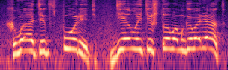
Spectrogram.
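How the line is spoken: Yell. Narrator (Russian): заорал Икинг

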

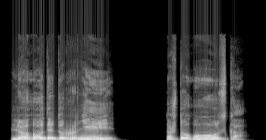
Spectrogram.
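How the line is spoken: Sudden shout. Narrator (Ukrainian): Та як закричить

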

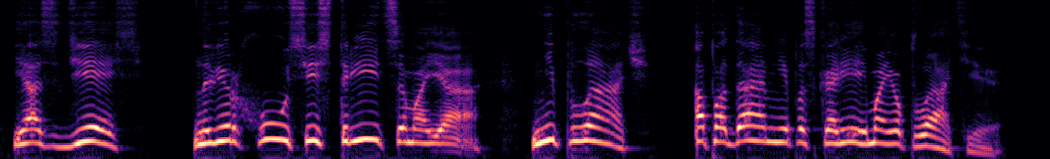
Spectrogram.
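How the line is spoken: Loud shout, a lady. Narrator (Russian): дама закричала, как могла, громче

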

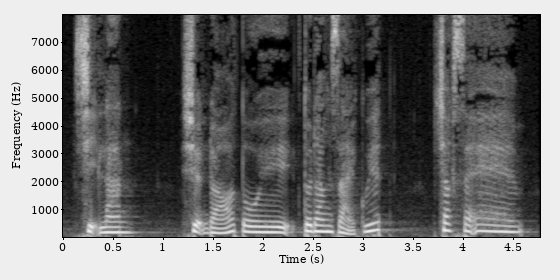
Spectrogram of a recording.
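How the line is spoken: Flustered, hesitant. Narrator (Vietnamese): hiệu trưởng Trang có chút bối rối, ngập ngừng

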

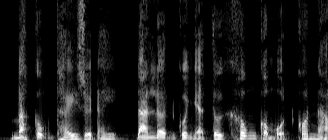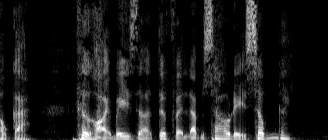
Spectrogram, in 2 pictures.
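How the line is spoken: Weary sigh. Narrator (Vietnamese): Pô Khốc, ông ta thở dài

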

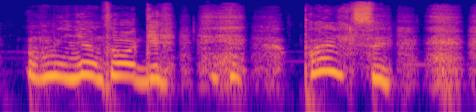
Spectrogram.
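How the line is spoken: Sobbing. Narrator (Russian): всхлипывал Гоша

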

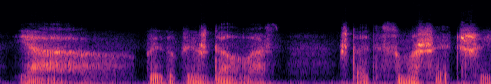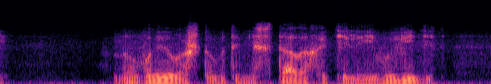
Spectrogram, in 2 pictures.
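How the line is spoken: Secretive whisper. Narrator (Russian): шепнул, чтобы архидиакон его не слышал

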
